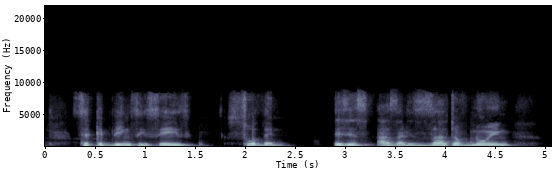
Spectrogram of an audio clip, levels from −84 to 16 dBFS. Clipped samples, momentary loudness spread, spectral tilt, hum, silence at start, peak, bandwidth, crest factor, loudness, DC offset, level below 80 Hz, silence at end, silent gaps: under 0.1%; 6 LU; -7.5 dB/octave; none; 0.35 s; -2 dBFS; 8.8 kHz; 16 dB; -17 LUFS; under 0.1%; -60 dBFS; 0.4 s; 2.61-2.65 s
